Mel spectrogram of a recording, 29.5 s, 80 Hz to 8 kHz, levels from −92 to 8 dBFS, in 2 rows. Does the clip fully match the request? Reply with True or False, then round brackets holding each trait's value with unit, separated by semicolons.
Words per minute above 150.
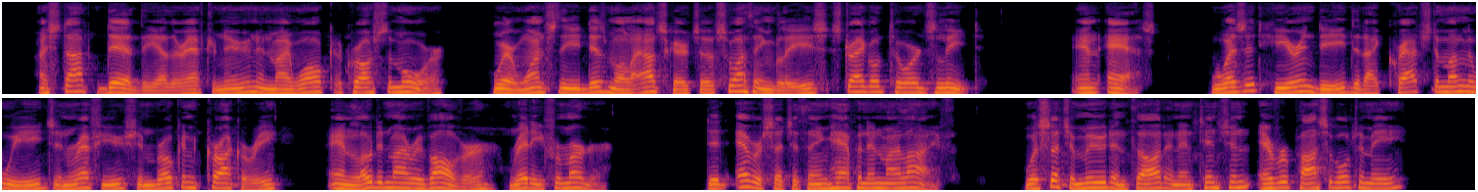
False (135 wpm)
